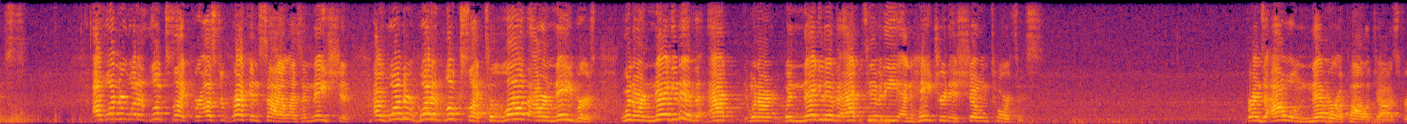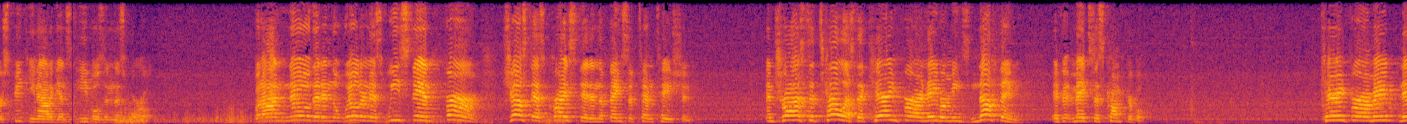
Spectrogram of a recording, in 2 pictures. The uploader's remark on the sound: We apologize for the shaky audio the sermon this week was recorded during our outdoor worship service.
